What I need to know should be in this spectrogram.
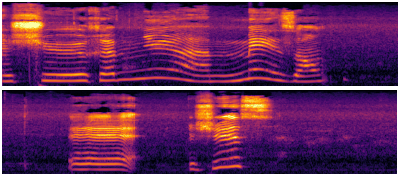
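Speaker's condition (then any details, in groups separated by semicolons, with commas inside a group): Ataxia; degenerative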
